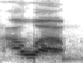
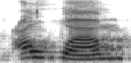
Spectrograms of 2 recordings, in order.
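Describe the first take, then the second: First: The w sound is short and single. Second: The w sound is held long and doubled. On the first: Common people. "tanpa ada tasydid itu artinya orang-orang awam" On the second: People who are skilled at diving. "orang-orang yang pandai menyelam itu"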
